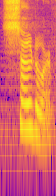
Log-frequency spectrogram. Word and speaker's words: Schodorf: a closing statement my name is schodorf and I say that because it's difficult to un to pronounce but I am from Independence and I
